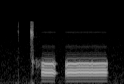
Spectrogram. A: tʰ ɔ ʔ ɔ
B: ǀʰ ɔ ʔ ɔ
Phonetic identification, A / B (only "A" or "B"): B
